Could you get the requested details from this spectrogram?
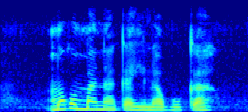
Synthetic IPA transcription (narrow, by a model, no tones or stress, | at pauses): moɣʊmanakʼailabʊkʼa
